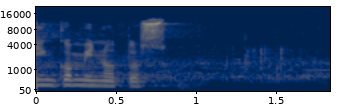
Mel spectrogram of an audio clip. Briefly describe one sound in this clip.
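A woman speaks briefly into a microphone.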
